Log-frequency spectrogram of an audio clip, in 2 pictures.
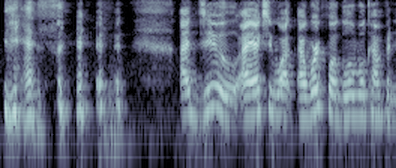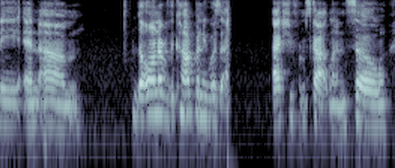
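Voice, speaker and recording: A woman hosts a podcast interview in an upbeat, friendly way. Her voice sits at a mid pitch. She laughs easily between her questions. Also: a little slow, long pauses, a bit bright. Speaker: podcast host. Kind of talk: casual interview.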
